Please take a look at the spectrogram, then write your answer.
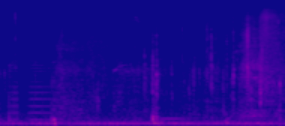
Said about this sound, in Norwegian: Uh, ehm, du hørte den knirkinga. Den, den, skjer vanligvis ikke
